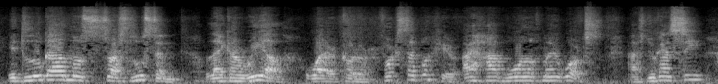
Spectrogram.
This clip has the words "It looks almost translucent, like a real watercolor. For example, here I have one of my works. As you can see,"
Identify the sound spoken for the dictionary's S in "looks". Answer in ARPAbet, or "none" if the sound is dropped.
none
